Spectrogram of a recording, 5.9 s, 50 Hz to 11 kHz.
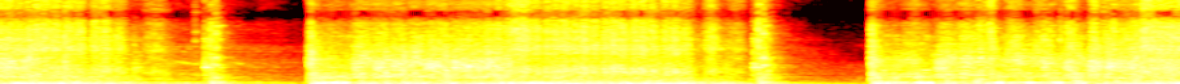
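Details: Volvo 164 B30 engine, first start attempt since 1994 after a cleaning and oil change; oil pressure present, fuel leak noted, cylinder two plug found loose. Two long cranking spells without catching.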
